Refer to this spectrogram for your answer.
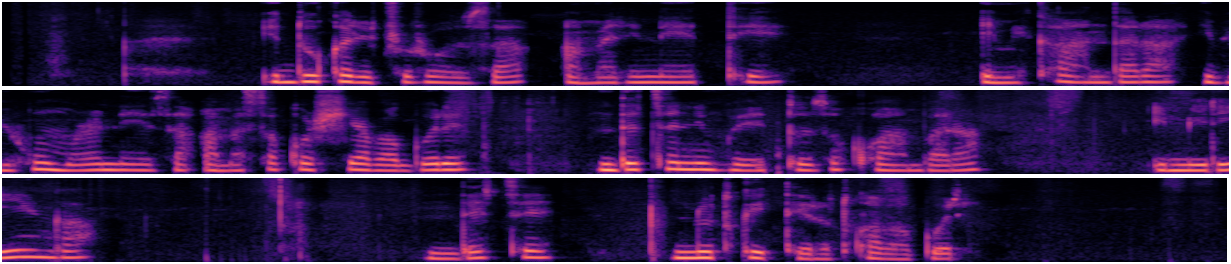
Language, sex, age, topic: Kinyarwanda, female, 18-24, finance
